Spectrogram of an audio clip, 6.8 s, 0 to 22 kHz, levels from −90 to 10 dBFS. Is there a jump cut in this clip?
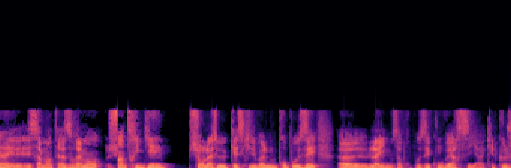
yes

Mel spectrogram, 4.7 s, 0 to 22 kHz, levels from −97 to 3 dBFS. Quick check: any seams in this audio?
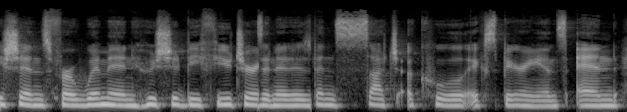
yes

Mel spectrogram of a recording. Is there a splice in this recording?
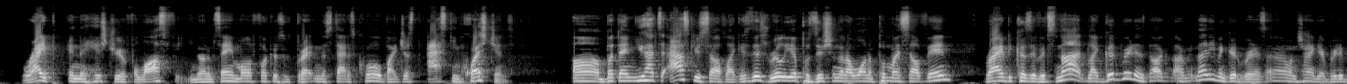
no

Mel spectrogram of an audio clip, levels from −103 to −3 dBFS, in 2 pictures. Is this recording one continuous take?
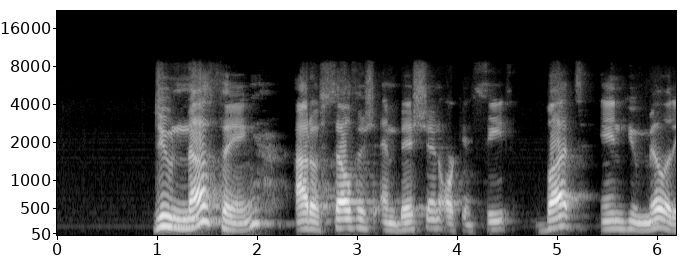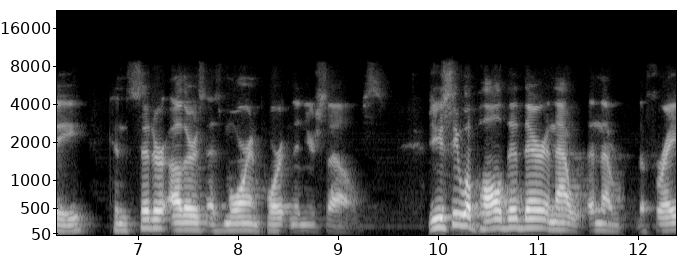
yes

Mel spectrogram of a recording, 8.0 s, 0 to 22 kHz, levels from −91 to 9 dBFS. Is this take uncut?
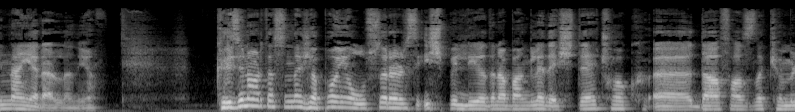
yes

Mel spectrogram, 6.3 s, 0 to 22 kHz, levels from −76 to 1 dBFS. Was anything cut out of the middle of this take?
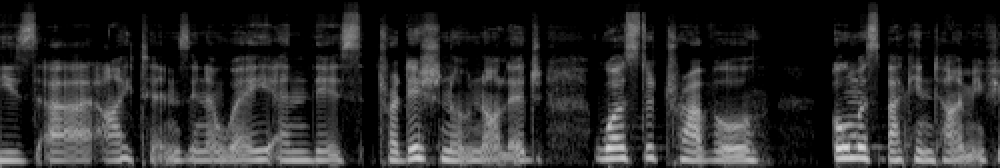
no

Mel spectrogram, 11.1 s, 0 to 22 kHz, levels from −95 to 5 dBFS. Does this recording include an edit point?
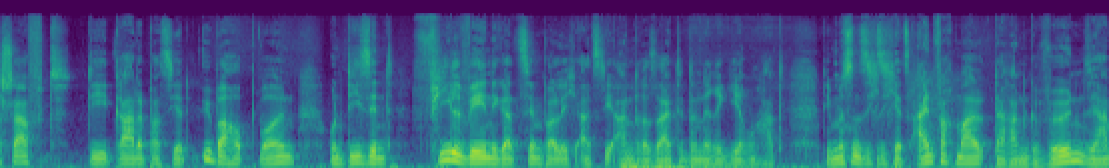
yes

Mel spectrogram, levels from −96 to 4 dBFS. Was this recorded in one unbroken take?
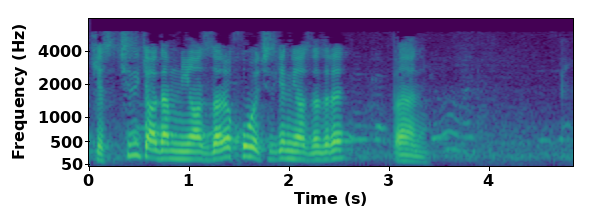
no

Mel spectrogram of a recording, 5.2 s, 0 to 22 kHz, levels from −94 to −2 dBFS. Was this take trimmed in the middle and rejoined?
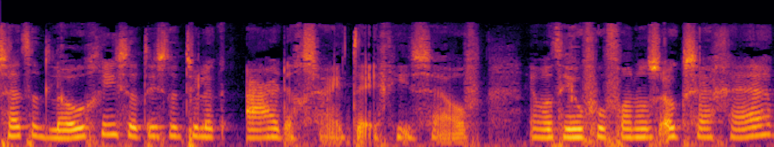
no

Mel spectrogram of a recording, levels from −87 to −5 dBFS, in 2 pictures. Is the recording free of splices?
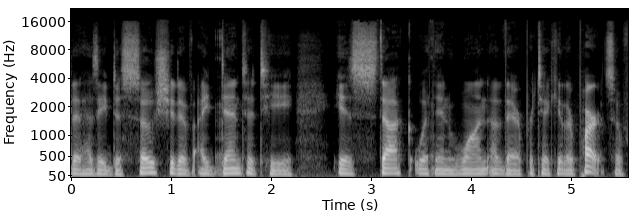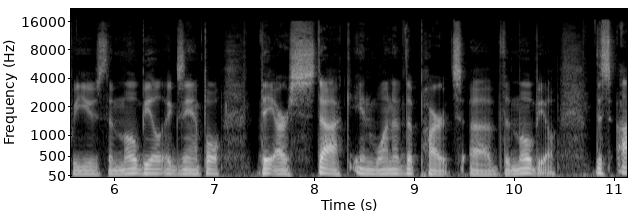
yes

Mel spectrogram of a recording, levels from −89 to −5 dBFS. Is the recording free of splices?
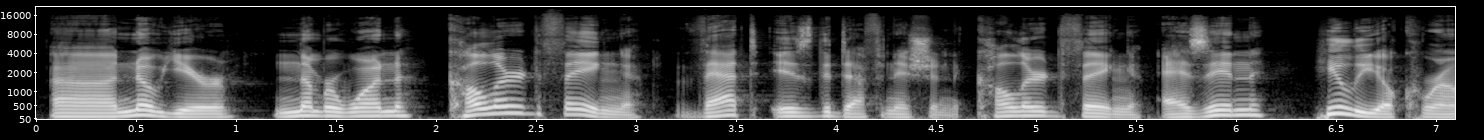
no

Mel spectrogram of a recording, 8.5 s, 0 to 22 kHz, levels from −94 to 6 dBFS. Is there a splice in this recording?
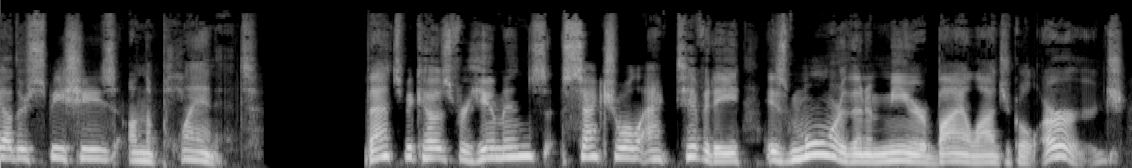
no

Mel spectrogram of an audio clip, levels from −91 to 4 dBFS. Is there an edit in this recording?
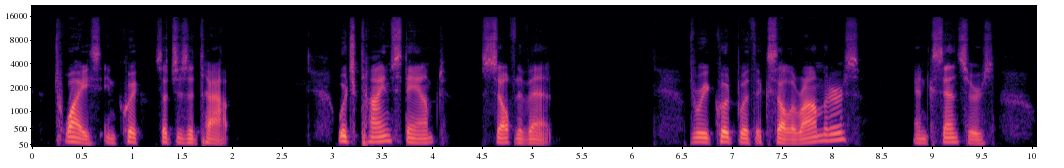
yes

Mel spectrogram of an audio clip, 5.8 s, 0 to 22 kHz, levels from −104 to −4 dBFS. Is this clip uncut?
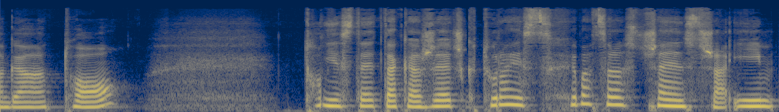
no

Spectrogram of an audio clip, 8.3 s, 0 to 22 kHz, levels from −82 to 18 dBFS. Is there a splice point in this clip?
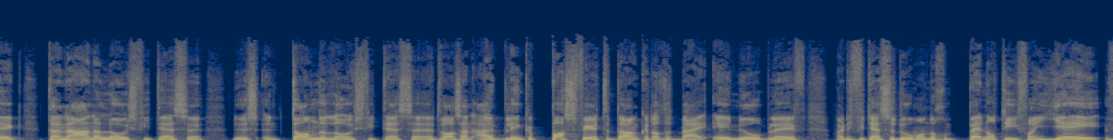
no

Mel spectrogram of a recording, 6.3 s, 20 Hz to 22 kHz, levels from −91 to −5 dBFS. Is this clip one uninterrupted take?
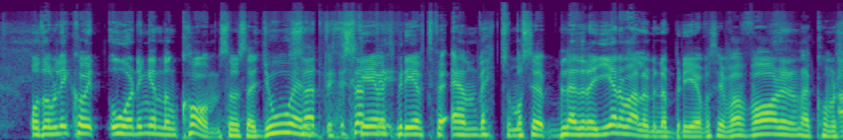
no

